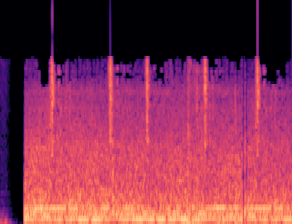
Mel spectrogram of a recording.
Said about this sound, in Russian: Это стук белой трости. Людей в темных очках с белой тросточкой, которые они ощупывают тротуар, чаще всего можно встретить в пригороде Тбилиси, Квемопоничала.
